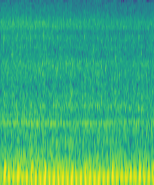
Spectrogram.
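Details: VW Polo whose alternator had stopped charging, repaired for free with a regulator; runs much better, no more dropouts, new flex pipe fitted. Even, low thrumming idle with regular pulses about eight per second and no misses or knocks; smooth idle after the repair.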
